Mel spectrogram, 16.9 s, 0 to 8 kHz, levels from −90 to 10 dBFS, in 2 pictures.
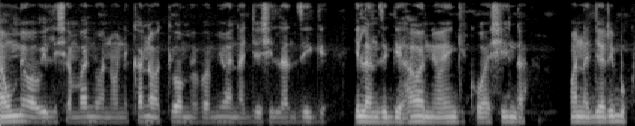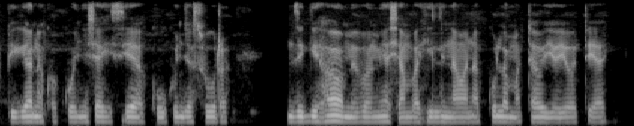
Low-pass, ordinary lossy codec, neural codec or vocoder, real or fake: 7.2 kHz; Opus, 64 kbps; none; real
